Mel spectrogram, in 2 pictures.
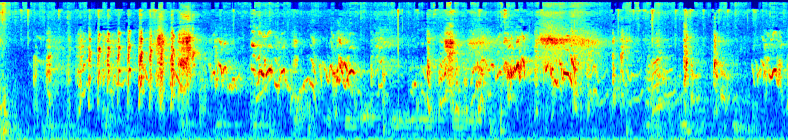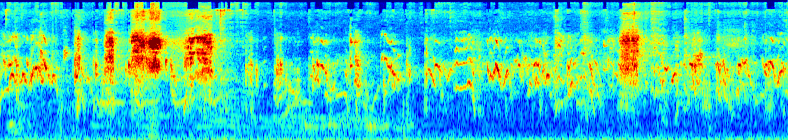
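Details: Pet budgerigar giving continuous high-pitched chattering, dense scratchy chirps and squeaks with no clear rhythm, running without pause throughout, possibly with more than one bird.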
